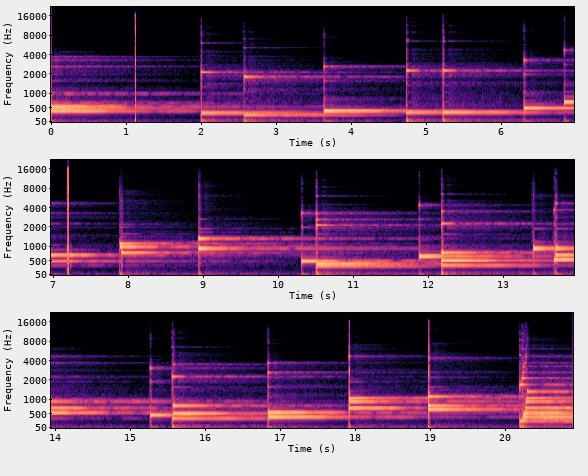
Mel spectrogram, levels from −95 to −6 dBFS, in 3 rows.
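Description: At 1.13 s and again at 7.20 s, a brief burst of loud digital noise cuts in. Each is an uninitialised buffer: leftover memory played as samples. Their lengths suggest 256- and 512-sample blocks.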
